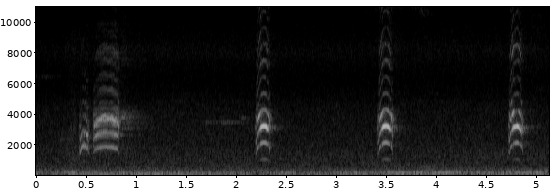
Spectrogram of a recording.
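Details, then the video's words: Ashy bulbul in energetic ngekek chatter, recorded for tutoring other birds: one longer rasping note, then three short arched notes about one second apart, over a steady low hum. "BURUNG BRINJI KELABU GACOR NGEKEK PANJANG"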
